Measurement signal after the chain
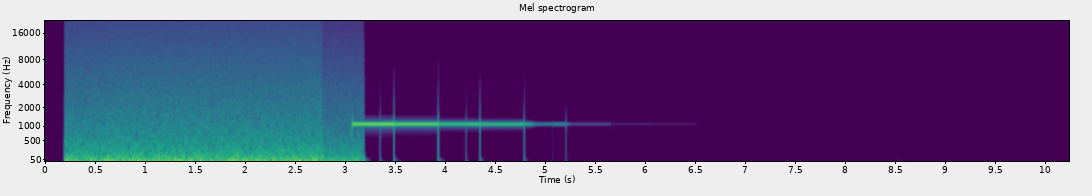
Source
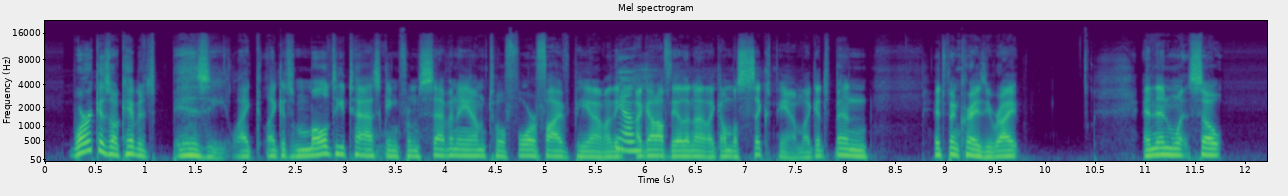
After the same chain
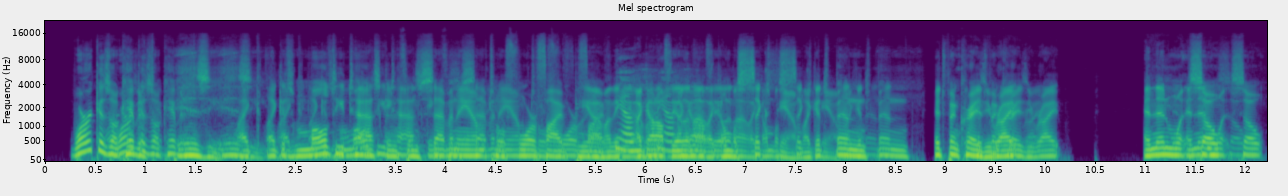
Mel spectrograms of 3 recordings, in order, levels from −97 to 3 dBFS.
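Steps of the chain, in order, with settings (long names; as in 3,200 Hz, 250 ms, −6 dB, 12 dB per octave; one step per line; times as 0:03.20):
spectral tilt −2.5 dB per octave
on a send: multi-tap delay 280/416 ms −20/−5.5 dB
on the sum: noise gate −41 dBFS, range −37 dB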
